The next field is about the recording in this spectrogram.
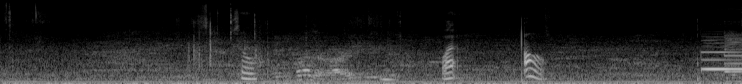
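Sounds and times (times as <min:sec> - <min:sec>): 
low hum: 0:00.0 - 0:07.4
speech: 0:02.4 - 0:05.6, 0:07.0 - 0:07.4
game buzzer button sounding a bright sustained electronic tone: 0:07.0 - 0:07.4.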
